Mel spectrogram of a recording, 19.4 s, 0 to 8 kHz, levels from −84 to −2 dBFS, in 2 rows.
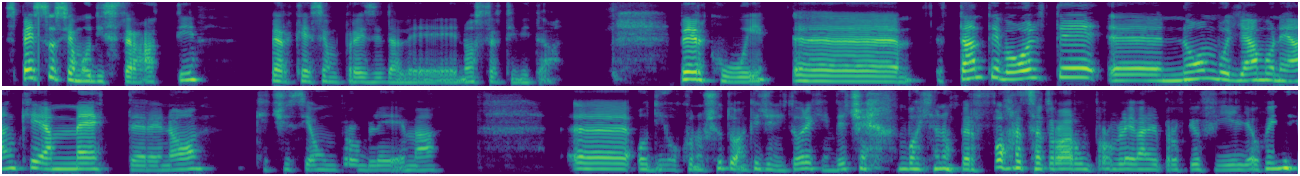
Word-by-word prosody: Spesso 300 +2 +7
siamo 215 -9 +6
distratti, 180 +4 +2 0.5
perché 185 - 0
siam 170 -2 0
presi 155 0 -6
dalle 145 -2 -9
nostre 170 +1 -2
attività. 140 -2 -14 0.9
Per 255 -2 +8
cui, 190 +2 -6
ehm, 185 -3 +2
uhm, 215 - -15 0.3
tante 310 +4 +5
volte, 300 +4 +4
ehm, 210 -1 +1
non 270 +5 +1
vogliamo 230 -2 +2
neanche 215 +3 0
ammettere 195 -5 0
no, 195 +5 -5 0.3
che 160 - -17
ci 170 +5 -8
sia 170 -1 -5
un 170 -1 -14
problema, 160 -2 -9 1.1
uhm 200 -2 0
oddio 175 -2 -10
ho 165 - -17
conosciuto 215 +3 -6
anche 205 - -7
genitori 185 +4 -6
che 200 - -17
invece 190 +7 -2 0.2
vogliono 195 0 -4
per 185 -2 -3
forza 220 - +2
trovare 195 -1 -2
un 190 - -9
problema 185 +1 -4
nel 180 - -7
proprio 180 +1 -10
figlio, 170 +2 -9
quindi 215 +3 -1
195 Hz, 135 wpm, -22 LUFS, 170-215 Hz, 1.1 s, Per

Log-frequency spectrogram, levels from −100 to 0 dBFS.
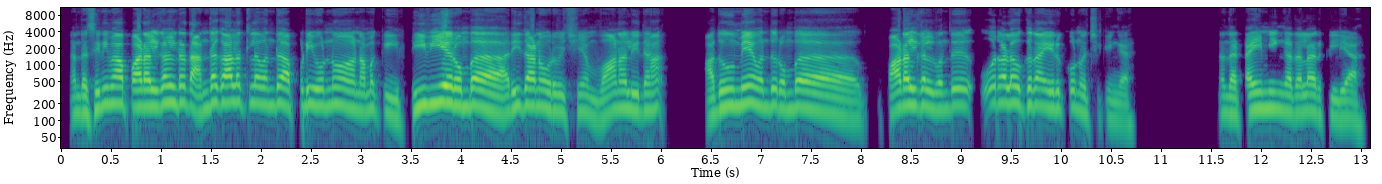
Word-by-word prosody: அந்த 140 +1 -4
சினிமா 200 +5 +1
பாடல்கள்ன்றது, 185 +4 +3
அந்த 165 +8 0
காலத்துல 210 -1 +2
வந்து 195 +1 -4
அப்டி 180 +2 -5
ஒன்னும் 190 0 -2
நமக்கு 150 -2 -5 0.2
டிவியே 200 +5 +5
ரொம்ப 185 +1 0 0.3
அரிதான 185 +4 +1
ஒரு 150 - -3
விஷயம். 145 -3 -9
வானொலி 155 +3 -1
தான் 155 - -3 0.5
அதுவுமே 185 +8 +1
வந்து 180 +1 -4
ரொம்ப 165 +2 -4 0.9
பாடல்கள் 185 +2 +3
வந்து 170 +4 -5 0.3
ஓரளவுக்கு 205 -2 0
தான் 180 -2 +1
இருக்கும்னு 165 -2 -6
வச்சுக்கோங்க. 115 -3 -12 1.0
அந்த 135 -1 -3
டைமிங் 165 +1 0
அதெல்லாம் 145 +1 -1
இருக்கு 130 -1 -11
இல்லயா. 115 -1 -4
175 Hz, 135 wpm, -23 LUFS, 150-190 Hz, 1.0 s, டிவியே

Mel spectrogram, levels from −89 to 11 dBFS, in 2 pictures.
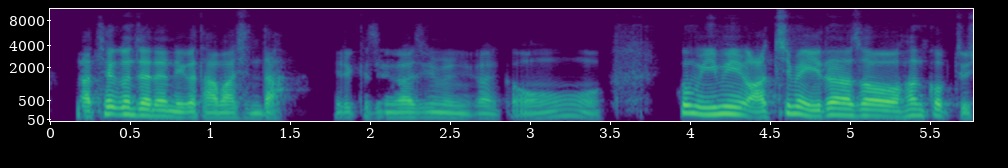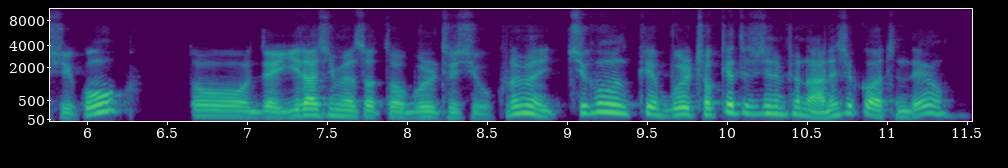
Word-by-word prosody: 나 115 - +1
퇴근 160 +1 +3
전에는 125 -5 +4
이거 105 +1 +1
다 100 -1 0
마신다.' 95 -2 -3 0.2
이렇게 - - -11
생각하시면 100 -2 -4
이건 90 -1 -8
어 100 +1 -9 0.5
그럼 185 -4 +3
이미 165 +1 +5
아침에 170 -1 +2
일어나서 135 -2 +5
1 135 +2 -1
컵 135 - -2
드시고 165 - -1 0.4
또 120 -2 -2
인제 110 +1 -1
일하시면서 130 0 0
또 110 -2 -2
물 110 +2 -3
드시고 100 -1 -10
그러면 180 +5 -1
지금은 190 -1 +1
그렇게 170 - 0
물 155 +3 +1
적게 155 +5 +2
드시는 175 -3 -3
편은 165 0 -2
아니실 150 +9 -1
것 - - +2
같은데요. 160 +9 -3
130 Hz, 395 characters per minute, -22 LUFS, 105-165 Hz, 0.5 s, 이미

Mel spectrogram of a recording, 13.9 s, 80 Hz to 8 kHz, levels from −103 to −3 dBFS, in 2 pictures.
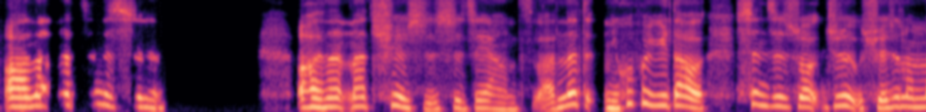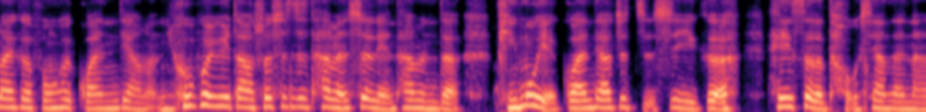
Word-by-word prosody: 哦， 235 0 +7
那 260 - +4 0.2
那 285 - +2
真 310 +1 -11
的 275 - -1
是 235 +1 -4 1.2
哦， 230 0 +6
那 230 +1 +4
那 240 +1 +1
确 245 +1 0
实 175 -5 -6
是 185 +3 -5
这 200 +2 -4
样 175 -4 -4
子 180 - -9
啊。 - - -3
那 280 +6 +7
的 - - -7
你 195 -1 +4
会 315 - -2
不 315 - -25
会 315 - +2
遇 270 0 +1
到， 240 -8 +5 0.3
甚 300 -2 -2
至 250 -1 -2
说 230 0 +2
就 255 +4 -4
是 250 - +3
学 200 +1 0
生 240 +1 -1
的 240 - 0
麦 225 -1 0
克 215 -1 -1
风 200 0 -3
会 210 - -1
关 190 0 -3
掉 195 -4 -4
嘛， 185 - -8
你 170 +1 -4
会 255 +7 +2
不 - - -8
会 275 -3 +4
遇 245 -1 +1
到 225 -2 0
说， 235 +3 +1
甚 240 +1 -6
至 230 0 -4
他 230 +2 -3
们 195 -2 +2
是 235 +2 +1
连 180 -3 -1
他 205 +2 -3
们 190 -2 -1
的 170 -3 -1 0.3
屏 210 +1 +4
幕 265 +1 +6
也 - - +2
关 195 +2 +2
掉， 210 -1 +2
就 225 +1 -5
只 205 - -11
是 195 +6 -6
一 180 -2 -4
个 185 0 +3 0.3
黑 235 0 +2
色 245 +2 +5
的 185 - +4
头 170 -2 -7
像 190 +1 -3
在 185 -1 -2
那 175 -1 -4
215 Hz, 310 characters per minute, -21 LUFS, 190-240 Hz, 1.2 s, 哦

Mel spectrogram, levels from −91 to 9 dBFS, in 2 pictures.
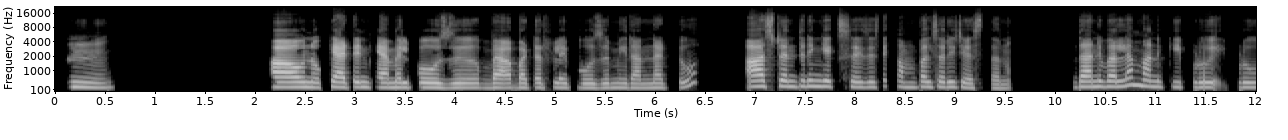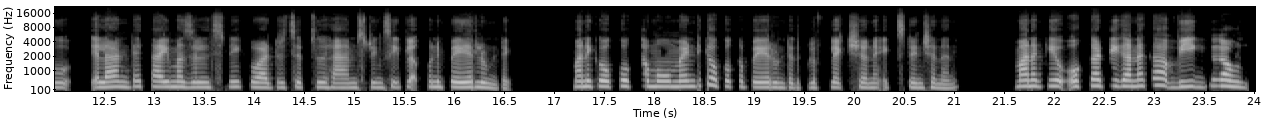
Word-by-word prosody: హ్మ్. 220 -3 -2 1.7
అవును. 235 -1 +9 0.2
Cat 230 -2 +8
and 230 0 -2
camel 215 0 +4
పోస్, 215 -3 +2 0.4
బ - - +1 0.3
బట్టర్‌ఫ్లై 210 +1 -2
పోస్ 200 -1 -4
మీరన్నట్టు. 200 +1 -4 0.7
ఆ - - +10
స్ట్రెంథెనింగ్ 265 0 -1
ఎక్సర్సైజెస్‌ 235 -2 -5
అయితే - - -24
కంపల్సరీ 235 0 -3
చేస్తాను. 190 -3 -7 0.7
దానివల్ల 255 +2 +3 0.2
మనకి 245 -3 -3
ఇప్పుడు, 225 0 -5 0.2
ఇప్పుడు 220 0 -6 0.5
ఎలా 235 +1 +3
అంటే 245 +1 -5 0.2
థై 245 -1 +4
మజిల్స్‌, 230 -2 -3
రీ 245 - -2
క్వాడ్రిసే‌ప్స్, 220 0 -4
హ్యామ్ 210 0 -2
స్ట్రింగ్స్ 215 0 -8
ఇట్లా 235 +3 -2
కొన్ని 245 -1 -4
పేర్లు 230 0 +2
ఉంటాయి. 170 -1 -11 0.6
మనకి 260 0 +1
ఒక్కొక్క 265 0 -3
మూవ్మెంట్‌కి 260 +5 0
ఒక్కొక్క 255 -1 -7
పేరుంటది. 220 -2 -1
ప్రిఫ్లెక్షన్, 215 0 -3
ఎక్స్టెన్షన్ 205 -1 -6
అని, 190 +3 -12 0.6
మనకి 280 0 +2 0.2
ఒకటి 285 +1 +1
గనక 280 +3 0 0.3
వీక్‍గా 260 +3 +3
ఉం - - -8
230 Hz, 110 wpm, -21 LUFS, 215-255 Hz, 1.7 s, ఆ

